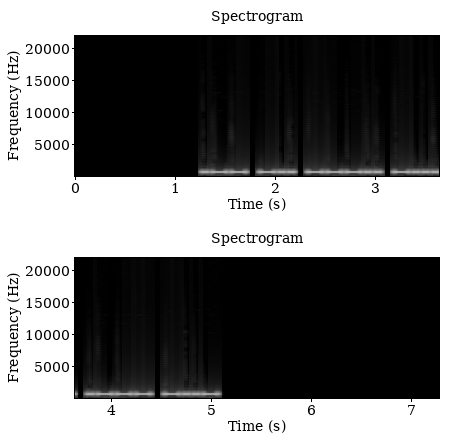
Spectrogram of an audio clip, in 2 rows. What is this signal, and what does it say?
Morse code, heard as a keyed tone, about 25 wpm, 700 Hz. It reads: WD8BJX
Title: USA Call Signs - 6 Characters - Repeated 3x - 25wpm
